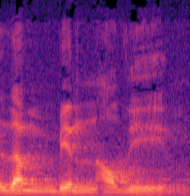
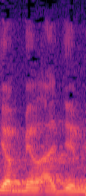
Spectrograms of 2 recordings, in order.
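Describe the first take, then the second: First: It starts with a dz sound, ending 'azim'. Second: It starts with a j sound, ending 'ajim'. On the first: The speaker calls it right. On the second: The speaker calls it wrong. "itu salah tuh jamil ajim"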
